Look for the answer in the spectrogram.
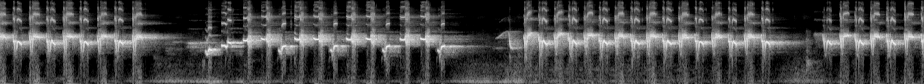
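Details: Javan white starling master recording meant to provoke birds, with rapid ringing chirps in long repeated series, a few rising whistled notes between phrases and a faint low hum in pauses.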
